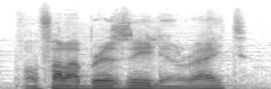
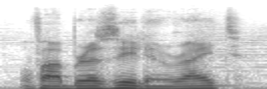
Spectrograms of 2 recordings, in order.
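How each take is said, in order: No difference in how they are said.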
